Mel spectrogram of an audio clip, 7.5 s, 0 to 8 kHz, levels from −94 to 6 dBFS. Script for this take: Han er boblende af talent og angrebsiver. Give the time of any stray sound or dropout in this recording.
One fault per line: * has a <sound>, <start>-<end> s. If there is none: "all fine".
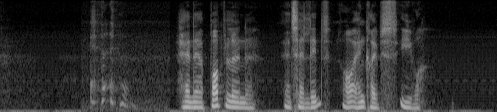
* has a cough, 1.3-2.1 s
